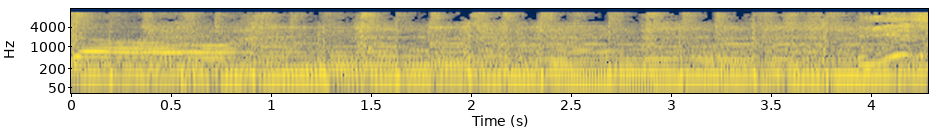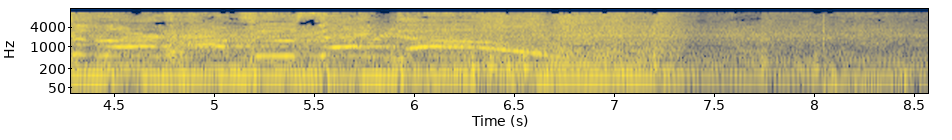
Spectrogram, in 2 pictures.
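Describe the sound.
A loud rock song plays, a woman singing and shouting over dense distorted guitars and a steady bass, filling the whole stretch before dropping slightly in level near the end.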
